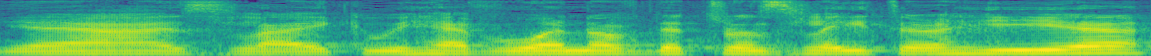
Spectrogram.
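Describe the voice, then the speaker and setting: Speaking with a Portuguese accent, a woman uses a very deep, low pitch. Her pace is fairly slow. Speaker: theater practitioner and author. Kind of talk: talk at an event.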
